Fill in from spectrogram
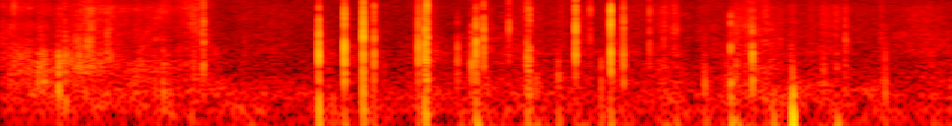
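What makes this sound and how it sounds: A hollow, iridescent holographic plastic foil pouch is tapped and squeezed with long nails and fingertips. It gives a run of quiet, sharp clicks and taps mixed with soft crinkling. Each sound dies away almost at once.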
